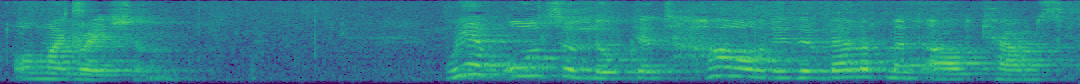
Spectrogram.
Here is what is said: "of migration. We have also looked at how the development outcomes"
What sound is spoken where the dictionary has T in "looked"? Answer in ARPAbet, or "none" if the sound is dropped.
T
